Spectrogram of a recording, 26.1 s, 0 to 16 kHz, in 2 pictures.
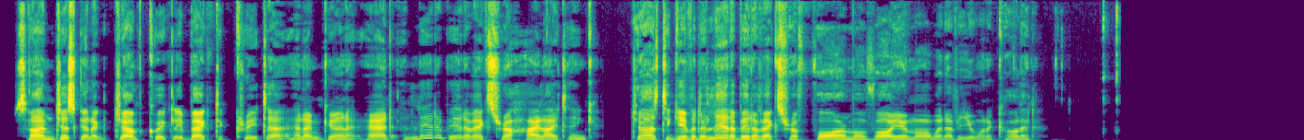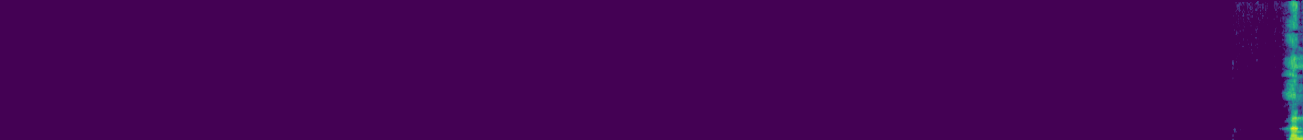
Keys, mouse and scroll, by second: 1.0 alt+Tab, 2.3 alt+Tab, 8.0 click, 9.1 click, 10.7 click, 11.9 ctrl+click, 12.2 ctrl+click, 12.5 click, 13.1 click, 13.7 click, 14.0 click, 14.1 click, 14.3 click, 14.6 ctrl+z, 14.7 ctrl+click, 15.0 click, 15.3 click, 15.5 click, 15.8 click, 16.0 click, 16.4 click, 16.6 ctrl+z, 16.7 ctrl+click, 17.1 click, 17.2 click, 17.4 click, 17.6 click, 18.3 click, 19.1 click, 19.6 click, 19.8 click, 20.0 click, 20.3 click, 21.0 click, 21.5 click, 21.9 click, 22.2 click, 22.6 click, 22.7 click, 22.9 click, 23.5 click, 24.8 click.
